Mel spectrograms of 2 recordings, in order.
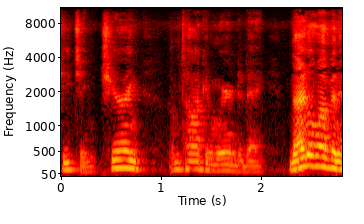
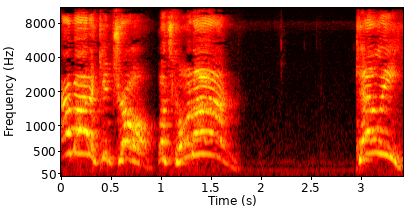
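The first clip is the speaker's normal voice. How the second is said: shrill, high, very loud full-blast outburst; 9 dB louder than usual. Retelling a rant about clerks on phones, doing a Regis Philbin impression. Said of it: "I feel like I'm Regis Phil".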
